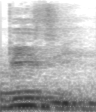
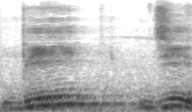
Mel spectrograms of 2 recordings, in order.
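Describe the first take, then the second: First: Said in the usual way. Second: বিজি pulled apart as "bi... ji"; teacher sounding out বিজি syllable by syllable; split into syllables. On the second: Shown as a demonstration. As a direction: say বিজি in two separate beats, pausing between them. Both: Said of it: "দেখো দুইবার উচ্চারিত হয়েছে".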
